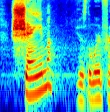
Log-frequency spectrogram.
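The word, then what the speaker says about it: שֵׁם: Let's go through these vocabulary real quick just so you get a pronunciation. Shame is the word for name or reputation.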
